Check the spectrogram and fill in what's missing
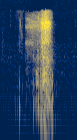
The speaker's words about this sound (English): Excuse me, I've got some bad sneezes today.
